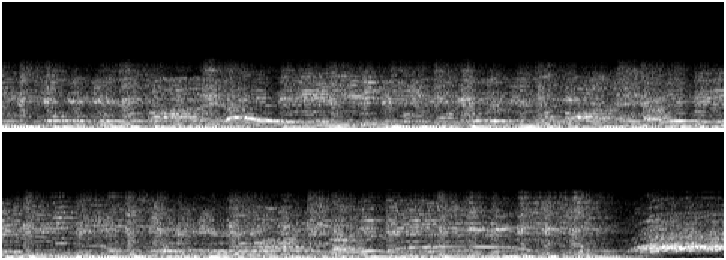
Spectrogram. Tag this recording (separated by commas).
Singing, Music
